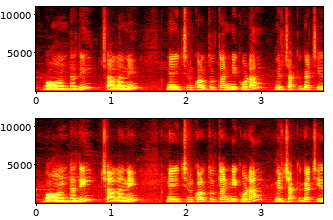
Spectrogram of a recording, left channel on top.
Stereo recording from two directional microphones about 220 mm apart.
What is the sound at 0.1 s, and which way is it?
Speech, 35° left (ahead or behind).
